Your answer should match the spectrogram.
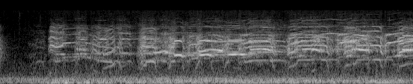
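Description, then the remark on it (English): A dense chorus of seagulls and pelicans calls continuously, many overlapping squawks nearby, over a steady low rumble of wind and water, at the edge of a wide channel flanked by thick mangroves a few miles from an airport, as a team unloads a yellow survey boat from its trailer. “Flocks of pelicans and seagulls hover nearby as the team unloads the yellow survey boat from its trailer.”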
